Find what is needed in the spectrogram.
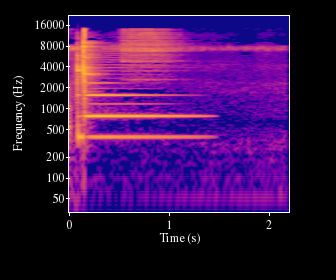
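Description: A single bell-like electronic chime: one clear note that starts suddenly just after the start, fades over about a second and a half, then cuts off.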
